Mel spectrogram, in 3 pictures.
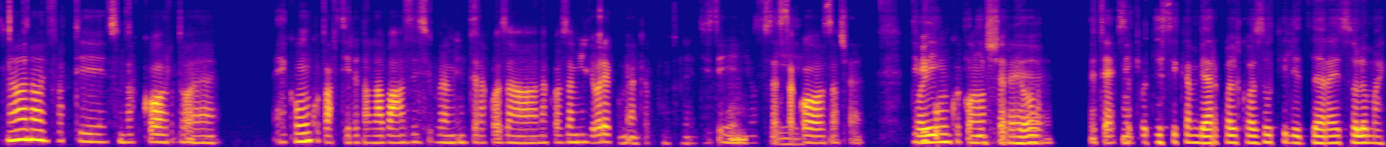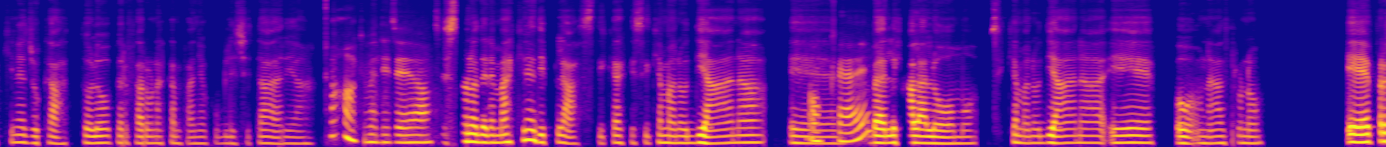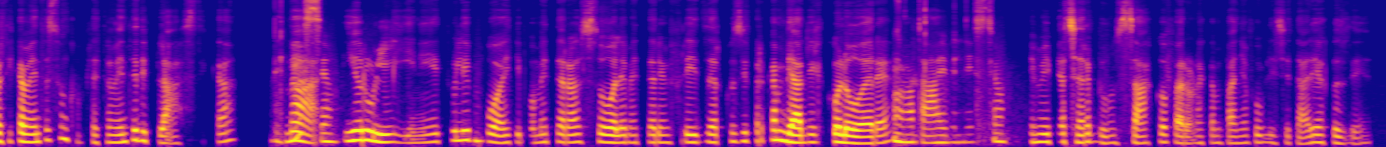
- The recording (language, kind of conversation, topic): Italian, unstructured, Cosa ti piace di più del tuo lavoro?
- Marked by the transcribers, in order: exhale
